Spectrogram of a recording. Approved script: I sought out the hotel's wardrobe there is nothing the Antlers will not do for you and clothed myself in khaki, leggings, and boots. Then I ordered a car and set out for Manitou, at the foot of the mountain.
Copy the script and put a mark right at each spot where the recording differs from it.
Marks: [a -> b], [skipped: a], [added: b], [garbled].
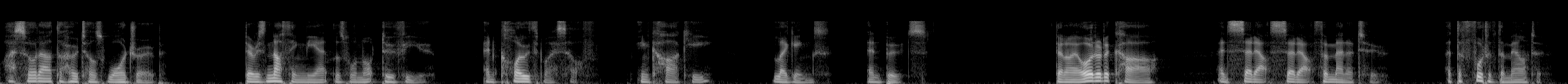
I sought out the hotel's wardrobe there is nothing the Antlers will not do for you and clothed myself in khaki, leggings, and boots. Then I ordered a car and set out [added: set out] for Manitou, at the foot of the mountain.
